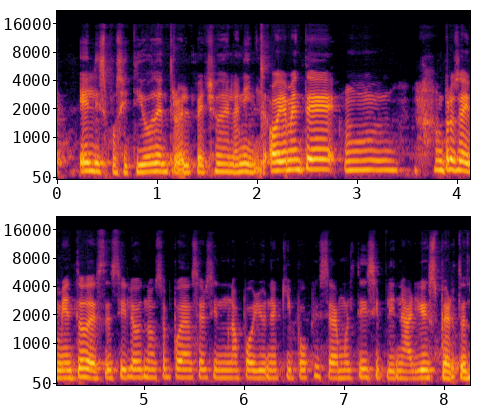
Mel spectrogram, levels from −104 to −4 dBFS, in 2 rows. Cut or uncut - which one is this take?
uncut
